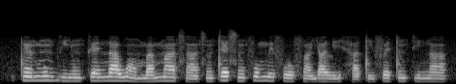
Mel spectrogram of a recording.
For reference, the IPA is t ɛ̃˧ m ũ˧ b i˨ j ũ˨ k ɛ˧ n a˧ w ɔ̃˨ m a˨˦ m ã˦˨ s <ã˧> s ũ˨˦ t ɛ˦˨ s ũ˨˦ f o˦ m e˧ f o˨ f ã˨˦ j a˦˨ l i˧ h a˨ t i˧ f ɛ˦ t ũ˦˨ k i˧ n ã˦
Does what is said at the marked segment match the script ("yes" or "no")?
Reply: no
